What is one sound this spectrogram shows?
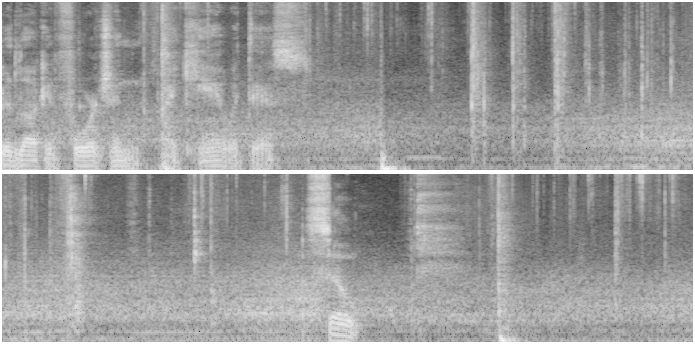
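Cards slap and shuffle on a table.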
